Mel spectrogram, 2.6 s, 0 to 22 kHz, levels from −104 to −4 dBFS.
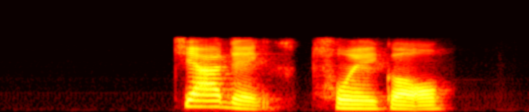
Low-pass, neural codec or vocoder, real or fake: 5.4 kHz; autoencoder, 22.05 kHz, a latent of 192 numbers a frame, VITS, trained on one speaker; fake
